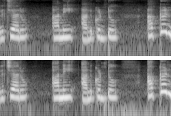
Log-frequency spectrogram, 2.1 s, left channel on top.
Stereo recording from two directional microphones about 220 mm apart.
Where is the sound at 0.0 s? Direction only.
10° right (ahead or behind).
